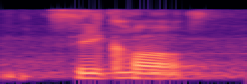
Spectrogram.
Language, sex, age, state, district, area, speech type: Odia, male, 18-30, Odisha, Subarnapur, urban, read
